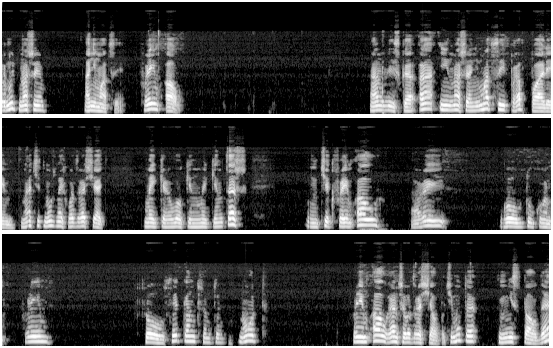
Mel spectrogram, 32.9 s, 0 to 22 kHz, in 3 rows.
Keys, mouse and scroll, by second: 4.6-5.1 middle drag, 5.6-6.1 middle drag, 7.7 a, 11.4-28.8 drag, 24.8-26.8 right drag, 30.4-31.4 middle drag.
